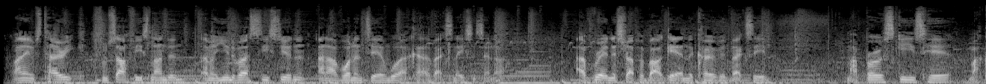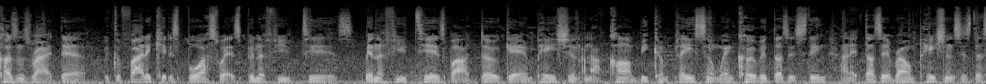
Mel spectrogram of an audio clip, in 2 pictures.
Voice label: radio; NHS; SE London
